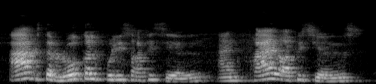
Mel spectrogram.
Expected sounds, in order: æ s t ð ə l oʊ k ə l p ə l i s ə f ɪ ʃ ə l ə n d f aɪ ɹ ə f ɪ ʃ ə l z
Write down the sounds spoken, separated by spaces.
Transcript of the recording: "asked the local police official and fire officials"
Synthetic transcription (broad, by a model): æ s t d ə l oʊ k ə l p ə l i s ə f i s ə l ə n d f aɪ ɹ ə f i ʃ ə l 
